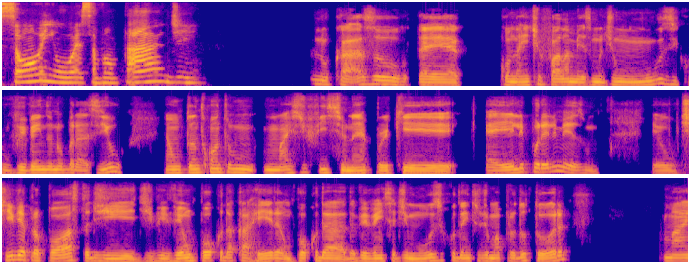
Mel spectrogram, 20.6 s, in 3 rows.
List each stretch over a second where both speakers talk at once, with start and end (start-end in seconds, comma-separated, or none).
none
